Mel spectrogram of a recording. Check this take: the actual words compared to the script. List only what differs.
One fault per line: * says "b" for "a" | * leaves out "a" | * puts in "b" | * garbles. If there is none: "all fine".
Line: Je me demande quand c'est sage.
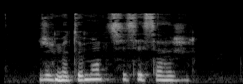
* says "si" for "quand"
